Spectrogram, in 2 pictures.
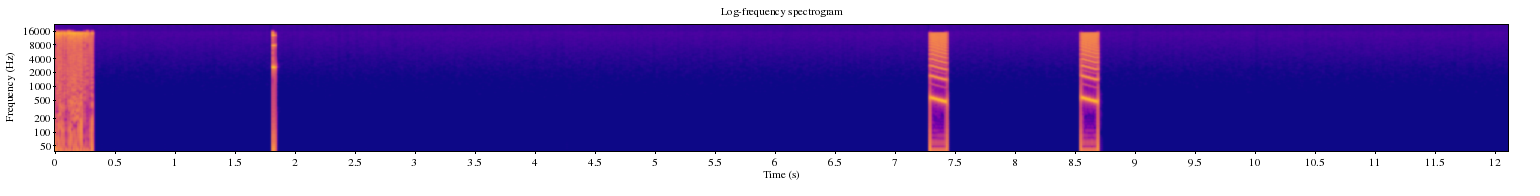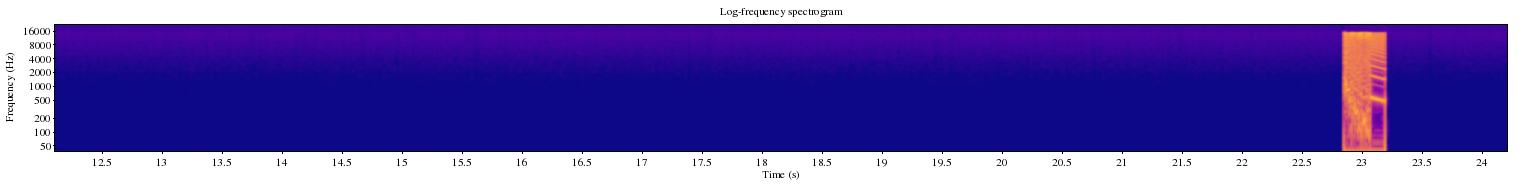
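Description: Short falling electronic bleeps sound from an 8-bit home computer game.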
